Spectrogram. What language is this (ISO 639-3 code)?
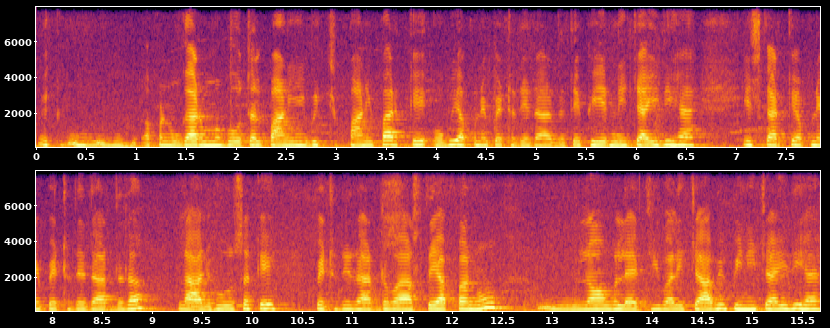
pan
